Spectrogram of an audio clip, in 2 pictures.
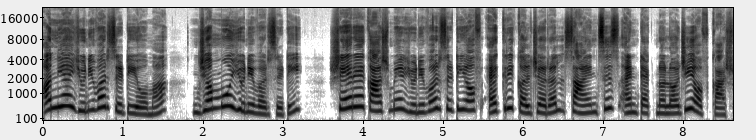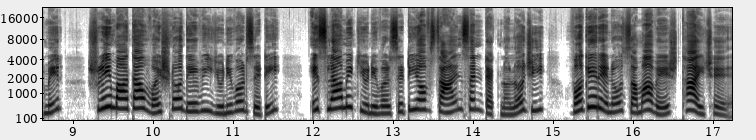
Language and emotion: Gujarati, neutral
